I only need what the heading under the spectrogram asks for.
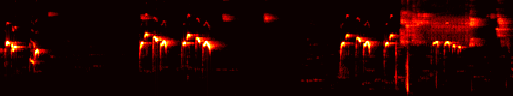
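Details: Cucak hijau (greater green leafbird) masteran: bursts of quick falling whistles separated by silences, then a busier twittering passage covered near the end by a loud rushing hiss.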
